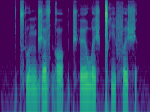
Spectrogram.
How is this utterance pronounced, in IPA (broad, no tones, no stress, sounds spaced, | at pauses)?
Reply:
t͡sʼ u n d͡ʒ œ z ɡ ɔ | t͡ʃʼ ø w ə ʃ ǀʰ i f ə ʃ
